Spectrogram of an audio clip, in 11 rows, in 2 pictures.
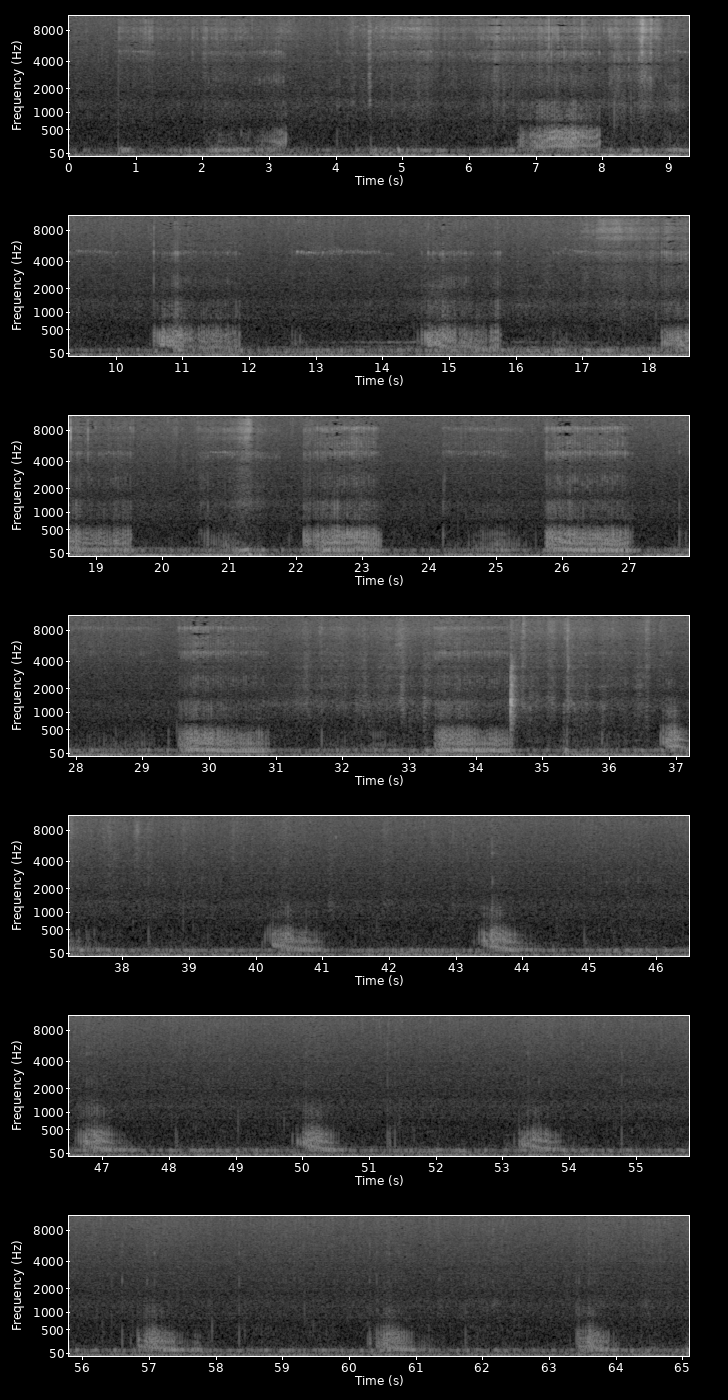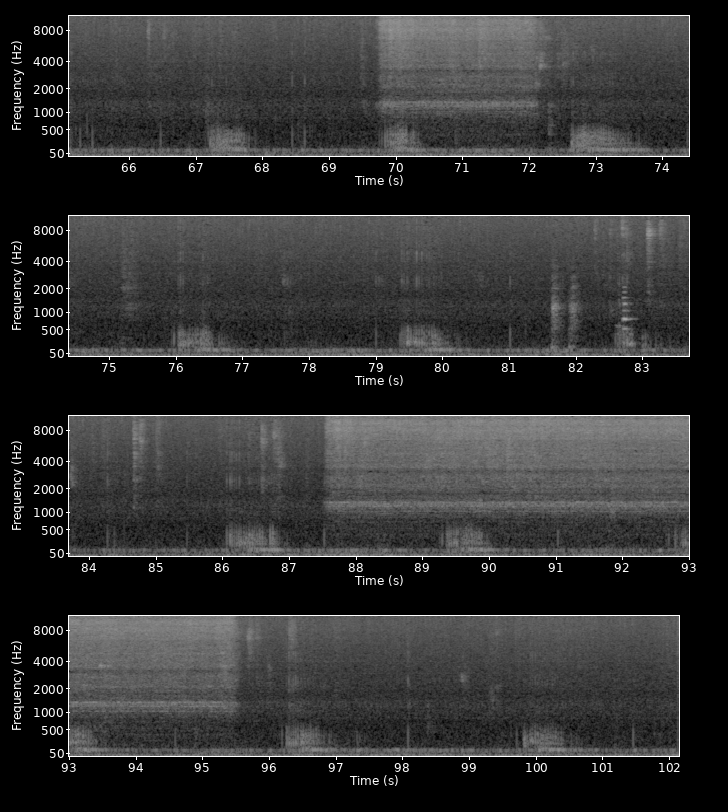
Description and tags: purring
Rough Ratings
Sound Quality: 3 Volume: 3
Recorded at 22/03/2020 20:44:36
purr, domestic, animal, cat, pets, pet, purring, animals, cats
